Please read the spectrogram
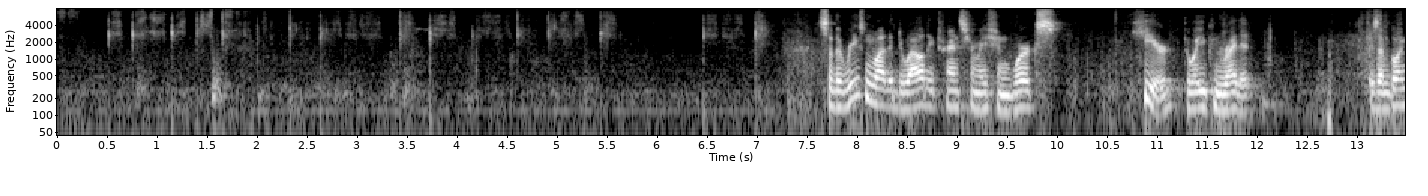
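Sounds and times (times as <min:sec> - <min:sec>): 
marker or chalk scraping across a board: 0:00.0 - 0:05.6, 0:06.4 - 0:07.2
low noise: 0:00.0 - 0:13.4
speech: 0:07.6 - 0:10.0, 0:10.8 - 0:12.1, 0:13.1 - 0:13.4.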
